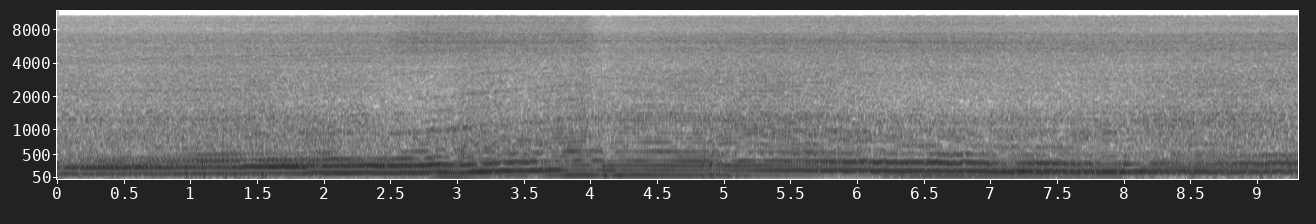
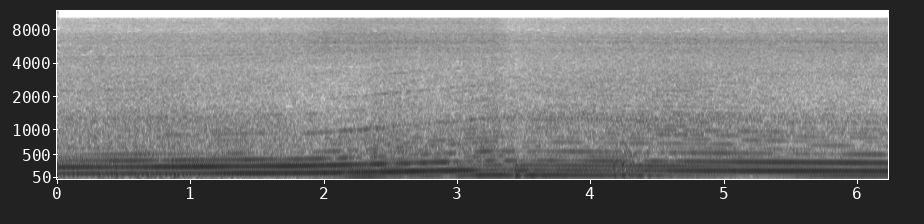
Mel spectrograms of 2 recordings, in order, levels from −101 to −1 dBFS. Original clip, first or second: second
